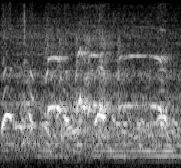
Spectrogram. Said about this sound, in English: And at the moment of that third denial, the cock crows, fulfilling something that Jesus himself had prophesied at the Last Supper.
